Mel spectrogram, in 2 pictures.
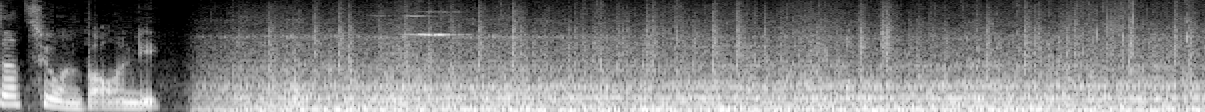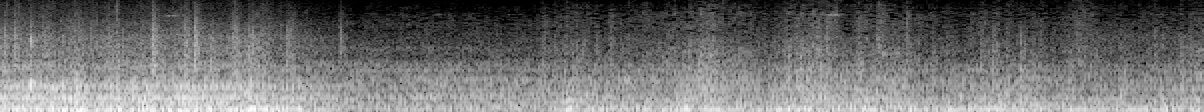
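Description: A vehicle's engine hums steadily as it drives along a rough road.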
